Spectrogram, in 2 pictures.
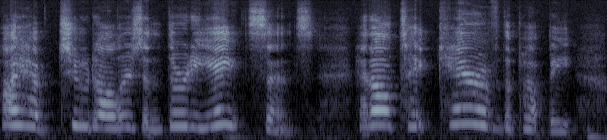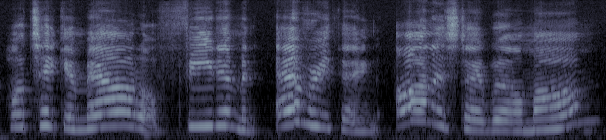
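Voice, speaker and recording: An eager little girl begs in a high, lively, earnest voice, as a woman reading a storybook puts her on. The pitch bounces up and down with a slight gravel underneath. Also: a little slow, few pauses, heavily acted. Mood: pleading. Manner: earnest, pleading. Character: eager young girl pleading.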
